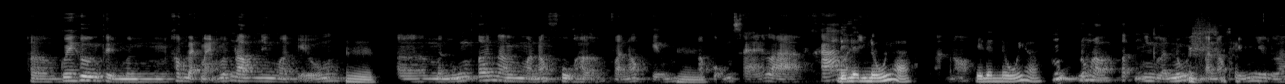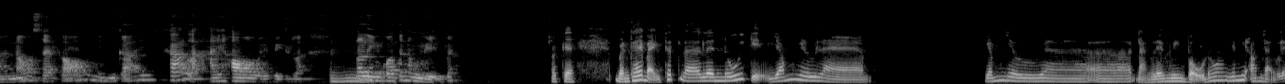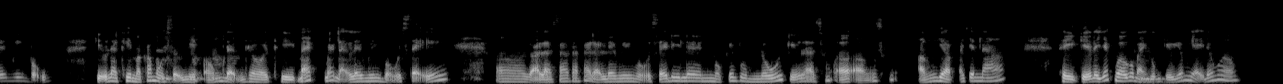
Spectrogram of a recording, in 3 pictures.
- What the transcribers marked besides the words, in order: static; tapping; other background noise; distorted speech; laugh
- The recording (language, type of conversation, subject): Vietnamese, unstructured, Điều gì khiến bạn cảm thấy hào hứng khi nghĩ về tương lai?
- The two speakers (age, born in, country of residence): 25-29, Vietnam, Vietnam; 25-29, Vietnam, Vietnam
